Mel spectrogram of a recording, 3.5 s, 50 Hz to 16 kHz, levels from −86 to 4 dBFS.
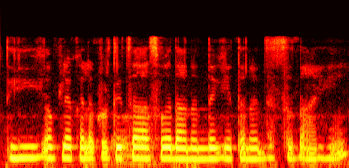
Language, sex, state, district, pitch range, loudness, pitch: Marathi, female, Maharashtra, Dhule, 195-210 Hz, -16 LUFS, 205 Hz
